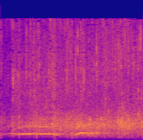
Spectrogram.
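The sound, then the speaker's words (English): Lecture audience applause, loud and steady, with many hands clapping in a continuous wash and no pause throughout. “A round of applause, if we could.”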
